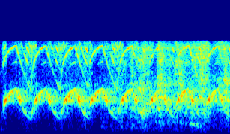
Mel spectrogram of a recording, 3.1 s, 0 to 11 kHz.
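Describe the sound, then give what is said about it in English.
A rapid wailing siren sweeps up and down repeatedly in a fast, steady yelp, loud and continuous with a slightly thin, electronic tone, and no voices. It is an MP3 sound effect played through a speaker on a radio control with 8 buttons at a model train layout, triggered when a child reaches over the fence toward the trains. “And then we have this set up on a radio control with 8 buttons so we can choose the sound.”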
